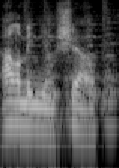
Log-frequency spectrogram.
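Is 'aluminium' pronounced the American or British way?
British. The word is said the British way.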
